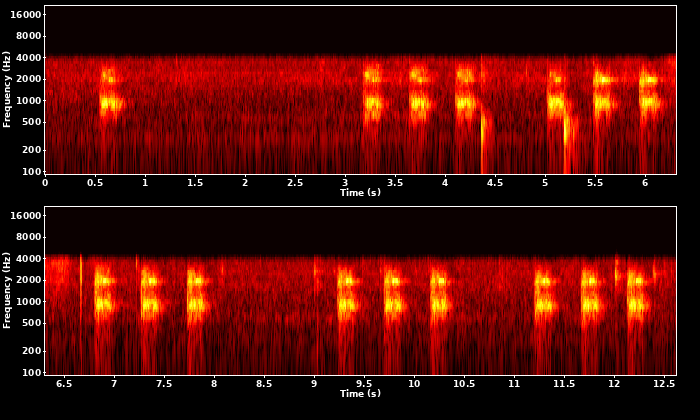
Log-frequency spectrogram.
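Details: Pet dog attacking a toy: a single sharp bark, then quick runs of short, yappy, mid-pitched barks in clusters of two to four, around eighteen in all, over a quiet room.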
